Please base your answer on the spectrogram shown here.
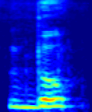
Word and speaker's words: Beaux: Je pense pas mais ma deè c'est beau qui s'appelle enfin ça s'écrit B E A U X comme beau mais au pluriel.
